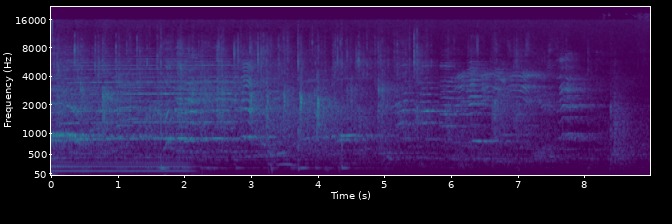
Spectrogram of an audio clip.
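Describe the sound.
A church audience gives a clap offering, breaking into sustained, dense applause with scattered voices and cheers mixed in to invite a sister to give a ministration, a low held keyboard chord fading out early on, the clapping tapering off near the end.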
